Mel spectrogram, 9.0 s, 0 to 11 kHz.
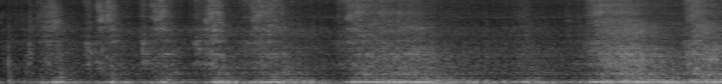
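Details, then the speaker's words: Tired 1976 Dodge Club Cab 318 V8 with low oil pressure, shot carburetor running very rich and valve-train noise: rough deep idle rises and falls every couple of seconds as if about to stall; surging idle, cause not confirmed. "Still sounds pretty terrible. But, kind of surging. Sound like it's going to die."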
